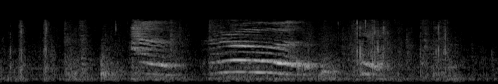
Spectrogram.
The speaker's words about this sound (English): By the way, that baby doesn't bother me at all. I'm used to pigs, chickens, cows, donkeys, village idiots, madmen, demon-possessed people, and everything else.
